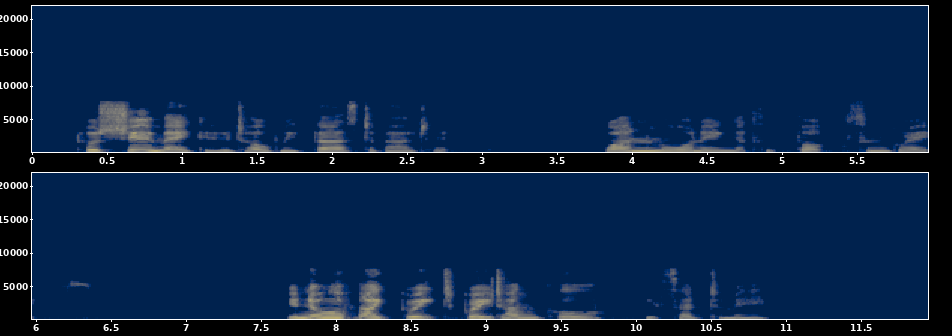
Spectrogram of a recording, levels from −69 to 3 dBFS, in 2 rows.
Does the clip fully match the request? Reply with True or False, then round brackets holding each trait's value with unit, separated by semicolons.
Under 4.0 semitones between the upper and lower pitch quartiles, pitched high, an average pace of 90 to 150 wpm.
True (2.9 semitones; 210 Hz; 135 wpm)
